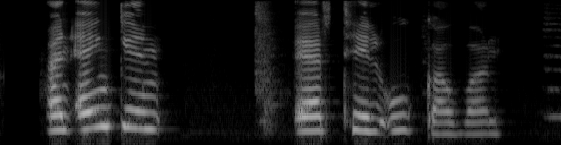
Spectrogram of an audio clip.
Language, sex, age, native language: Icelandic, female, 10, Icelandic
